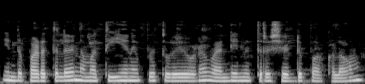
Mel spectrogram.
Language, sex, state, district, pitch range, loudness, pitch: Tamil, female, Tamil Nadu, Nilgiris, 165-175 Hz, -16 LUFS, 170 Hz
